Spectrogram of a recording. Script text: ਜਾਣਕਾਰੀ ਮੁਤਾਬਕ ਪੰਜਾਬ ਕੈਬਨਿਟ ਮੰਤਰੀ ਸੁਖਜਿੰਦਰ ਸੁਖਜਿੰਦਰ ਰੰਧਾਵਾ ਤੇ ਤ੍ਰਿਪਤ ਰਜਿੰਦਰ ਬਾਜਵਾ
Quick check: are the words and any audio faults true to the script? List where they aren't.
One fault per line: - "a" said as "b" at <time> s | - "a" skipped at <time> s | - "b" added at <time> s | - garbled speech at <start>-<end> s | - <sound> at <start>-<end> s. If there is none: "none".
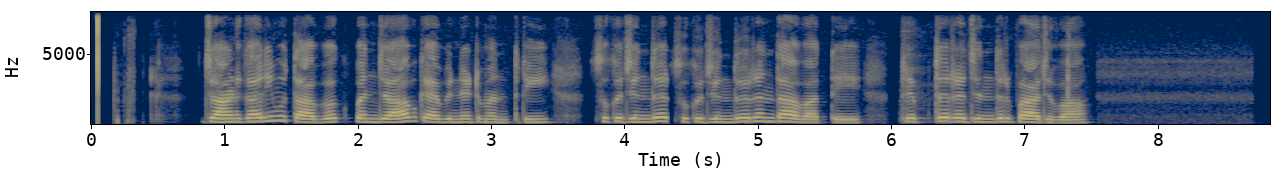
none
